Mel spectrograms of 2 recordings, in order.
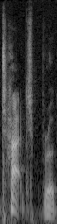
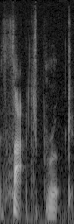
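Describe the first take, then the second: First: The name begins with a plain T sound. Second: The name begins with a TH sound. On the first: The speaker calls it right. "it's definitely Tatchbrook" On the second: The speaker calls it wrong. "I pronounced it with an extra H"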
